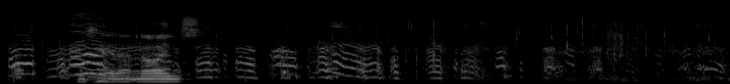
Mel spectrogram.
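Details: Rhodesian Ridgeback puppies, day seven of a first litter, with a loud drawn-out whine at the start followed by a rapid jumble of short rising and falling squeaks and chirps that fade toward the end.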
